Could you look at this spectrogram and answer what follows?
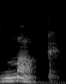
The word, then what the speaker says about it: Mack: The local beer they were drinking was spelt Mac, M-A-C-K, but pronounced by the locals as muck. So you ask for a pint of muck, please.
